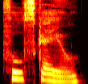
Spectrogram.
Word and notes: full-scale: British English

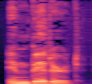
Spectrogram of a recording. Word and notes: embittered: American English

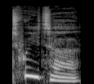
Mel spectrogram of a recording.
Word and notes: tweeter: British English

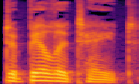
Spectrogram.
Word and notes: debilitate: American English

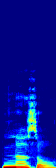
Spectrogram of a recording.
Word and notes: nuzzle: American English

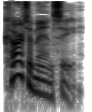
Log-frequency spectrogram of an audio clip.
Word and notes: cartomancy: British English

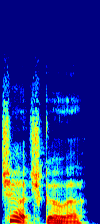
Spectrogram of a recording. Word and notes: churchgoer: British English

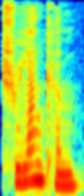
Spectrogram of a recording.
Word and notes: sri lankan: British English

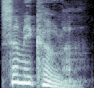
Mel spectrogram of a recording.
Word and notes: semicolon: British English

